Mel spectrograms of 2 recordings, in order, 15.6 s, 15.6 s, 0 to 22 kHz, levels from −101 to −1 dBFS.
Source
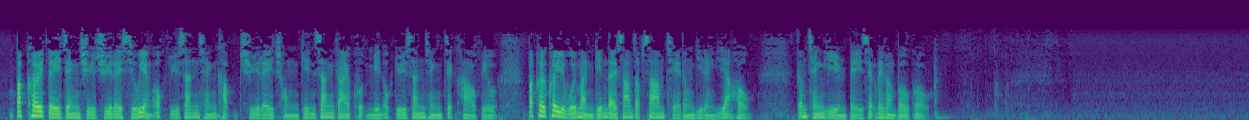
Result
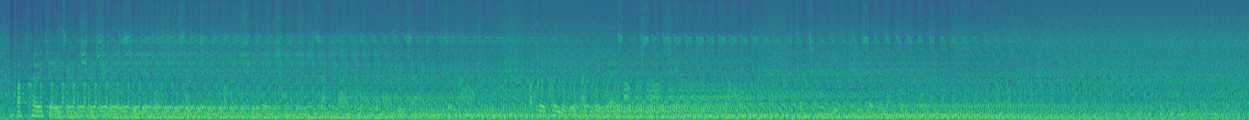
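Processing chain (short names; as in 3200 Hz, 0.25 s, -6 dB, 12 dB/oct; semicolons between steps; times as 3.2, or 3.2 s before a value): zero-crossing step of -24.5 dBFS; swelling echo 0.137 s, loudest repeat 5, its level -6 dB; three-band squash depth 40%; gain -4.5 dB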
